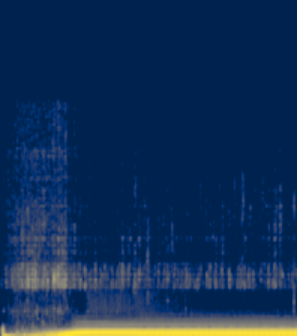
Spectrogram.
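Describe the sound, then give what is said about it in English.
A male midshipman fish's mating call: a low, buzzy droning hum that swells up over the first second, then holds one steady pitch with rich overtones, loud and unbroken, with no voices. “Turns out it was just fish getting down.”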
